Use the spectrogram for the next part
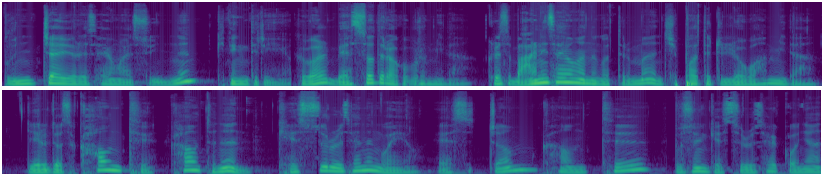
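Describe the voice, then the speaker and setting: A man's voice: mid-range voice, sing-song, fairly quick, mellow, no room sound, studio quality. A man in his thirties teaching a programming lesson step by step, often asking the listener questions as he types. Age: 30s. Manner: explains step by step while typing, asks the listener questions. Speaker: coding instructor. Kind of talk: screen-recorded programming tutorial.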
